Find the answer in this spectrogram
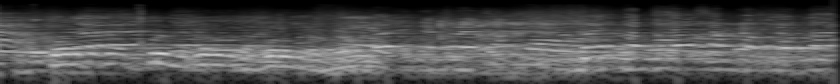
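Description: Several people talking at once, overlapping voices of a group gathered in a room.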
